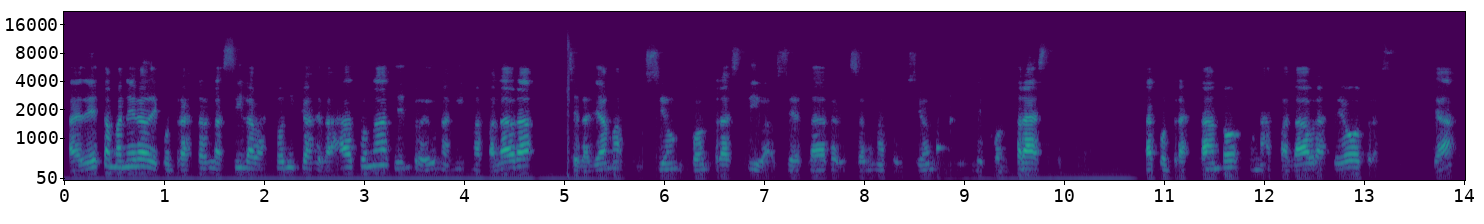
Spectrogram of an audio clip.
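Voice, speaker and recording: A man's voice: mid-range voice, steady tone, moderate pace, a bit bright, low-quality recording. A man from Bolivia teaching a class, explaining grammar and calling on students with short prompts. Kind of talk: classroom instruction.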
